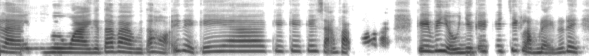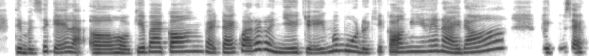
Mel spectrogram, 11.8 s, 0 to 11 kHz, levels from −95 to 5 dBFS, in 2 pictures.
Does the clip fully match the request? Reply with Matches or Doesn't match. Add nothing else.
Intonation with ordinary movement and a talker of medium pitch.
Doesn't match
